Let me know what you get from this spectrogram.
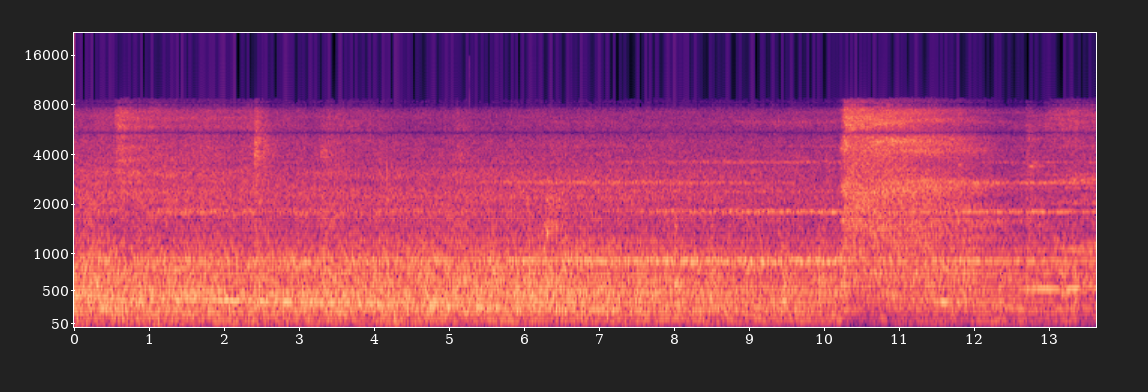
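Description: Tobu 20050 series commuter train standing at a subway platform with its equipment running steadily. About ten seconds in comes a burst of air hiss lasting a couple of seconds, and just at the end a rising whine begins as the train starts to pull away.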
